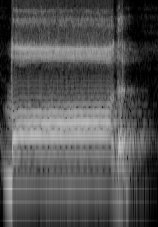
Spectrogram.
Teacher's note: ضاد حروف مستعلیہ میں سے پر پڑھا جائے گا. ضاد کا مخرج ہے زبان کی کروٹ اوپر والی جو داڑیں ہیں ان کی مسوڑوں سے لگے, یعنی ان کے جو جڑیں ہیں ان کے ساتھ ٹچ کرے گا اور زبان اوپر اٹھے گی تو ضاد پڑھا جائے گا.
